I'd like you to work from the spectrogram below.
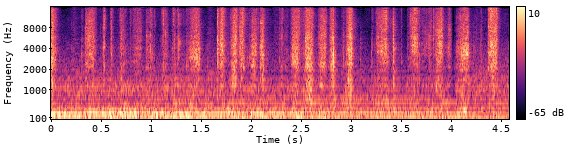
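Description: Hand sanding a wooden toy box, steady rhythmic rasping strokes of sandpaper rubbing back and forth across the wood surface, close and continuous.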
